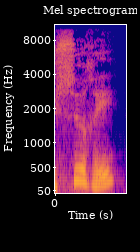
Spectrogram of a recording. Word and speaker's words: serez: Je serai, tu seras, final S not pronounced, il sera, elle sera, nous serons, final S not pronounced, vous serez, a Z at the end, et serez, ils seront, final T not pronounced, elles seront.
